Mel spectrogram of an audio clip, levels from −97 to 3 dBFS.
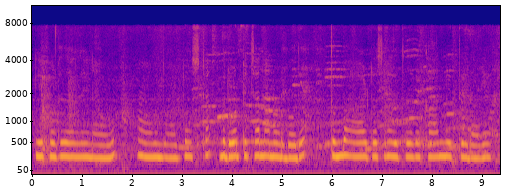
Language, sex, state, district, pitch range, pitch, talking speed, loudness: Kannada, female, Karnataka, Shimoga, 230-250 Hz, 240 Hz, 60 wpm, -23 LUFS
